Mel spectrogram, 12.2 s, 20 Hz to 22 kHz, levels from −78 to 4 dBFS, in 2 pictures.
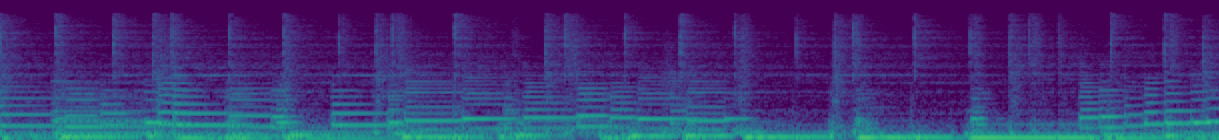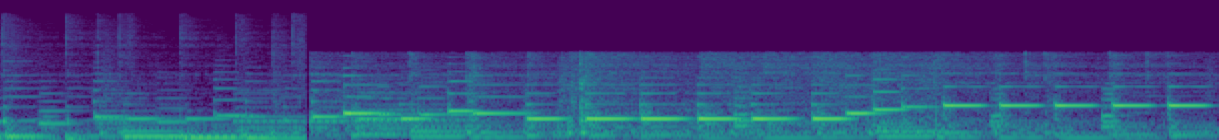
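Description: A short stutter at 5.27 to 5.37 s replays about 105 ms of audio once, which fits roughly four compressed frames: repeated frames, adding about 0.1 s. From 7.62 s to the end, after a 20 ms gap, the sound turns dull, with nothing above 5.5 kHz, a modest level shift and a new faint background hiss, likely the input switched to a poorer device.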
